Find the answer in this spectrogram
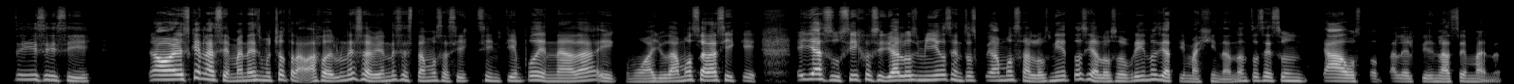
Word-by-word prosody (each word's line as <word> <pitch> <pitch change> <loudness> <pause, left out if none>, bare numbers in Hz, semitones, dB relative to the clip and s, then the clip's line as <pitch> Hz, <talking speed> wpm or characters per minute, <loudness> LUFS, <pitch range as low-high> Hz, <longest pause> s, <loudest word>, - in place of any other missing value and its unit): Sí, 225 0 -5
sí, 205 -1 -4
sí. 155 -4 -6 0.5
No, 220 +1 +10
es 230 0 +6
que 315 - +1
en 280 - +1
la 220 -3 +6
semana 180 -2 0
es 200 0 0
mucho 190 +4 -2
trabajo. 185 -1 0
De 160 - +2
lunes 225 +8 -3
a - - +5
viernes 170 +7 -3
estamos 175 -2 -4
así 155 0 -7
sin 180 -5 -8
tiempo 170 +5 -5
de 190 -4 +2
nada, 150 +7 +2
y 150 -2 -4
como 135 +1 -8
ayudamos 155 +8 -1
ahora 190 +1 +7
sí 190 -1 -4
que 165 -4 -11 0.4
ella 235 +3 +6
a - - +2
sus 190 -3 -4
hijos, 220 -1 -2
y 195 - -2
yo 180 +1 +5
a - - +7
los 200 +1 +1
míos, 210 +3 -1
entonces, 190 -3 -5
cuidamos 190 +2 -3
a 160 - +2
los 145 +1 -4
nietos 205 +5 -4
y - - 0
a - - +3
los 145 0 -3
sobrinos. 185 +9 -3
Ya 160 -6 +3
te - - -20
imaginas, 130 -2 -7
¿no? - - -6
Entonces 175 0 -5
es - - -9
un 165 -3 -4
caos 155 -3 +4
total 140 +1 -12
el 135 -1 -7
fin 140 -1 -9
la 130 0 +1
semana. 135 -1 -7
180 Hz, 235 wpm, -23 LUFS, 155-205 Hz, 0.5 s, No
